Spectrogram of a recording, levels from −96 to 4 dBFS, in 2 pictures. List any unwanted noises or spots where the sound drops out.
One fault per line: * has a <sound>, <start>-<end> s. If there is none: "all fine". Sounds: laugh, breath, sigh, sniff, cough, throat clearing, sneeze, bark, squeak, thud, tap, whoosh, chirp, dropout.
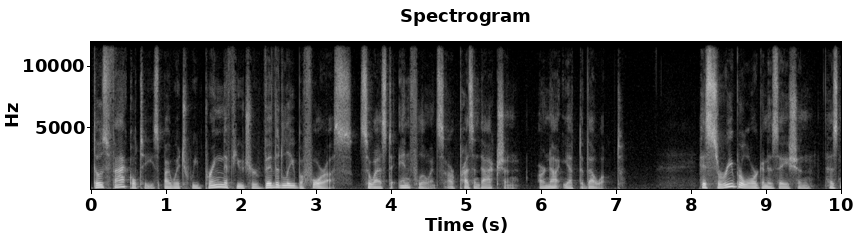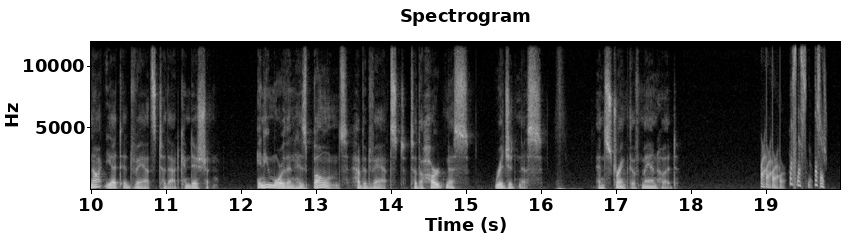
* has a whoosh, 16.2-16.6 s
* has a chirp, 18.9-19.8 s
